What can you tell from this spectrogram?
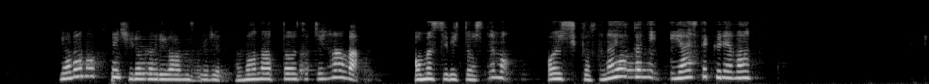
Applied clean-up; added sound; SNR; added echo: neural mask model DeepFilterNet 3.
